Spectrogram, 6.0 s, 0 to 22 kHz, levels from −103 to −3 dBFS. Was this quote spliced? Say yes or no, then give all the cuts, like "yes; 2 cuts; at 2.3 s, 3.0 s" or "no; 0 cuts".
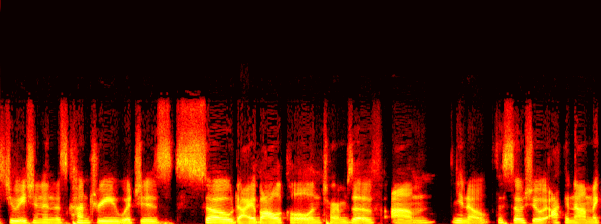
no; 0 cuts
